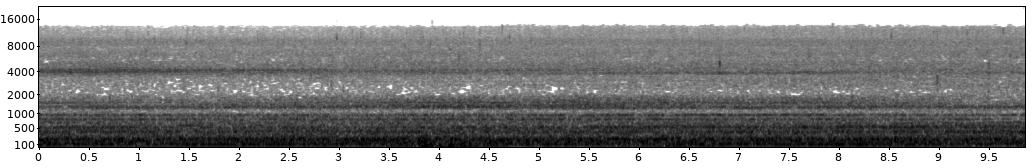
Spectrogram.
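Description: A motor running steadily at an even speed, a constant hum with a low rumble.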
